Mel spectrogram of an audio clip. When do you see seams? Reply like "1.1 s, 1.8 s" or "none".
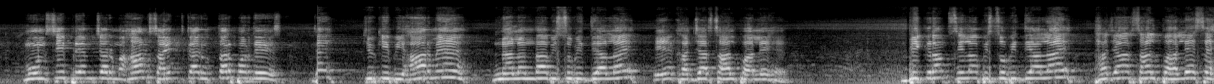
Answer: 3.2 s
